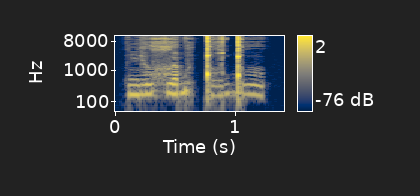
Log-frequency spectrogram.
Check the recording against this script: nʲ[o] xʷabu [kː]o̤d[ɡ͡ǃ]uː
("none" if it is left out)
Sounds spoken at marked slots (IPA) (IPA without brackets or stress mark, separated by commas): o, ǃ, ɡ͡ǃ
